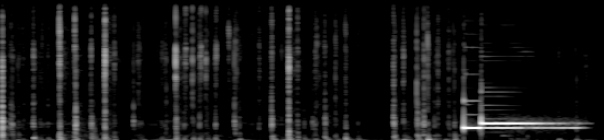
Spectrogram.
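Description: Rapid typing on a computer keyboard, close and crisp, in uneven bursts of clicks, followed by a sustained bright electronic chime near the end.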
